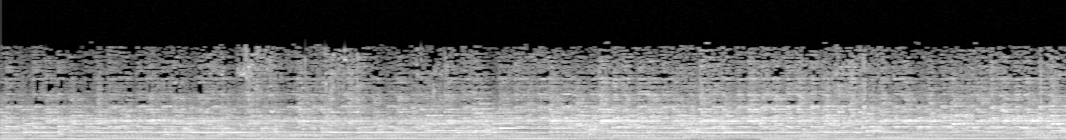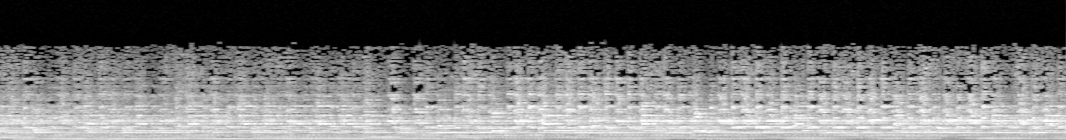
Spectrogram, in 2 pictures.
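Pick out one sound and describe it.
A group of men and women sing together slowly in a steady chant.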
